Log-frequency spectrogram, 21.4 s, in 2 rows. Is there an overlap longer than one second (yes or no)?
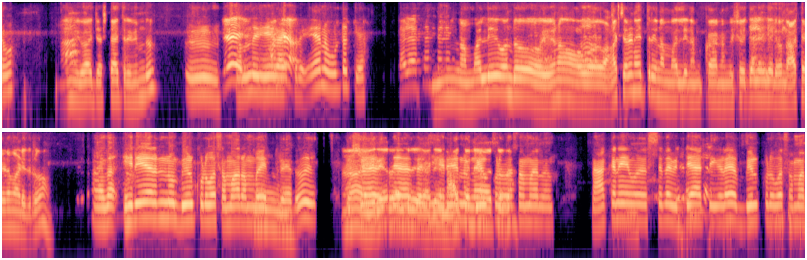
yes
